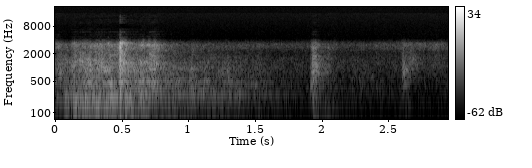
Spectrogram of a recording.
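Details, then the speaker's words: Soft-close drawer on metal drawer with newly installed rail system: soft slide and click as it catches (needs slight push), then two light clicks as the tension bar/spring eases it shut; smooth, quiet, working normally. "And then it'll softly close from the tension bar. You can hear it clicking into place."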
